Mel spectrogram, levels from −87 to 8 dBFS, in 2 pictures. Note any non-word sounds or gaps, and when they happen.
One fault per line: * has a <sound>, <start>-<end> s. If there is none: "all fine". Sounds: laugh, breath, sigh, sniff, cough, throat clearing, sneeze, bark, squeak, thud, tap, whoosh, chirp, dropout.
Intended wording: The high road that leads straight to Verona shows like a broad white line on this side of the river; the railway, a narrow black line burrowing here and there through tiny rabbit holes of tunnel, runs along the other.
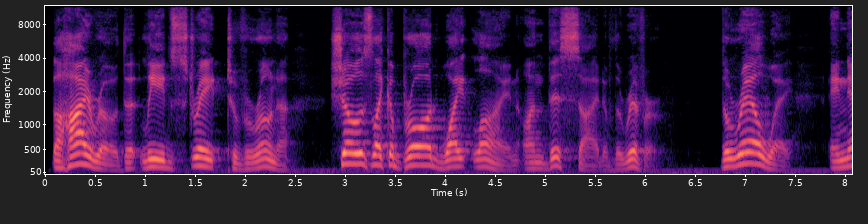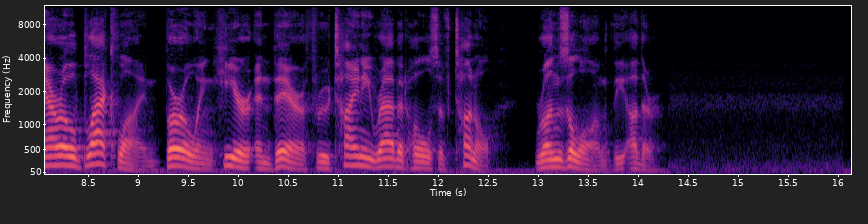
all fine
